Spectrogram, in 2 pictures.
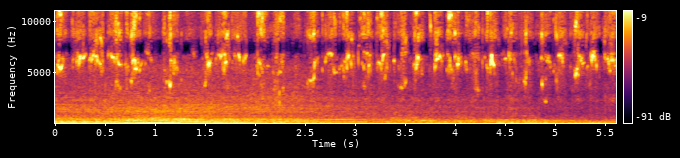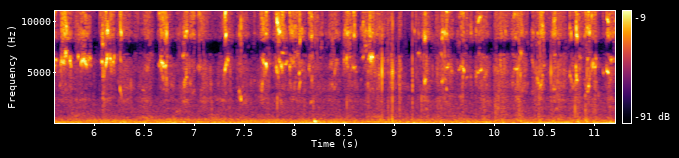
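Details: Bicycle wheelset turning: high, uneven bird-like chirps about three a second. Cause found to be a worn bearing in the freehub (cassette body); replacing the bearing made the wheel smooth and quiet.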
